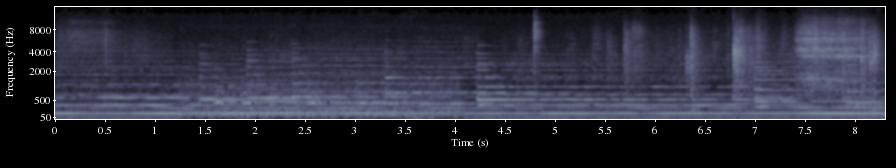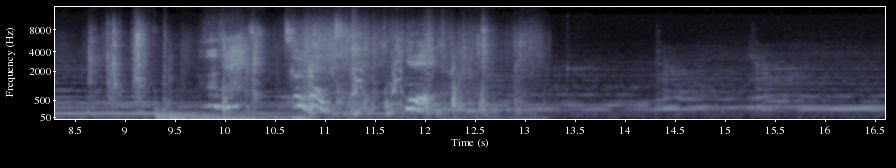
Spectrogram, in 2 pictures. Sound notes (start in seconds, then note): 7.3 exhales; 10.8 max barking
